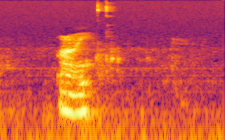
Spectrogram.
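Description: A young woman speaks briefly, close to a computer microphone.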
